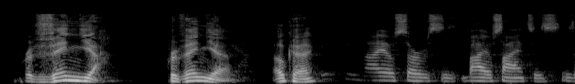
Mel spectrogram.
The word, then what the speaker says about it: Prevennia: pronounce it? Prevennia. Prevennia.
